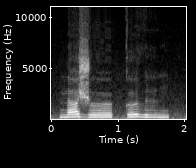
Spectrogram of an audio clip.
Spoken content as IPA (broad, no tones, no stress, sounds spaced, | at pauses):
n ɐ ʒ ɵ | k ɵ ð ɨ ŋ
